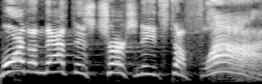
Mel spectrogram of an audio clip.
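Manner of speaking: very loud, very high, booming preacher-style bellow. Telling a joke, quoting a preacher to his church, bellowing. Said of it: "the preacher bellowed".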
